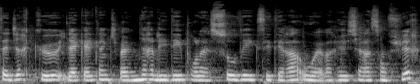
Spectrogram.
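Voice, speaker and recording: A woman speaks at a very fast pace in a fairly high pitch, with music playing in the background. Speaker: writing YouTuber and author. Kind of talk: casual vlog. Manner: hesitant with frequent fillers.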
